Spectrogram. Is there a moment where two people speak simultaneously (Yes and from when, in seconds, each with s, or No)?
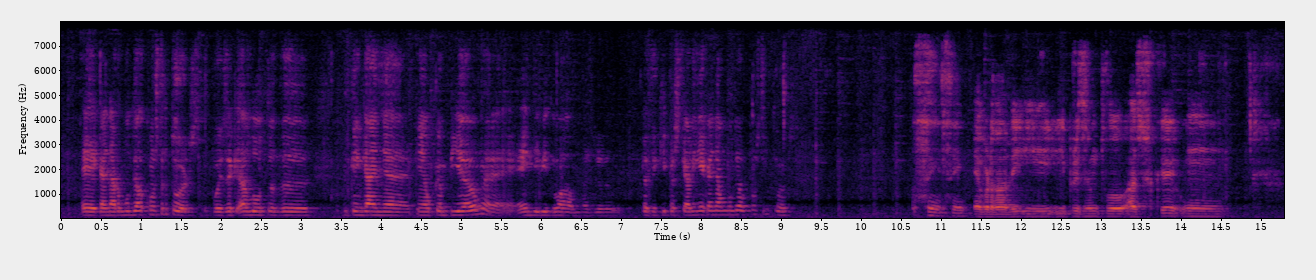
No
